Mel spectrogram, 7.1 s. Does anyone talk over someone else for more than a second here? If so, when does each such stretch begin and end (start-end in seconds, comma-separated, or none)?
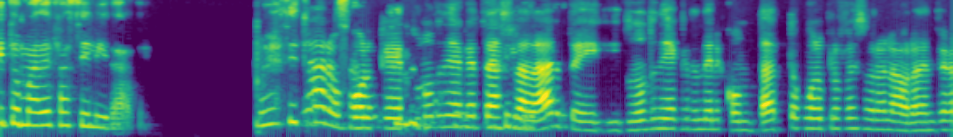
2.2-3.9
